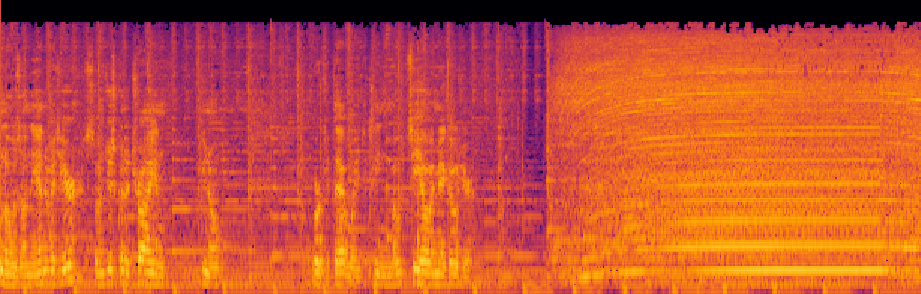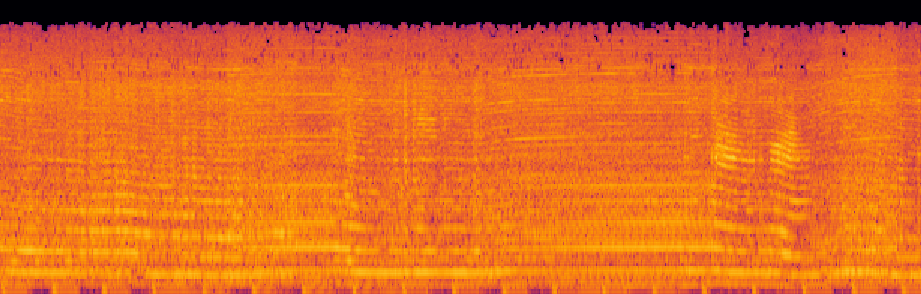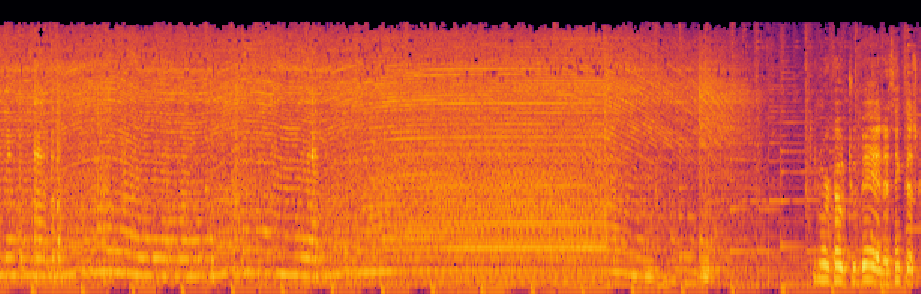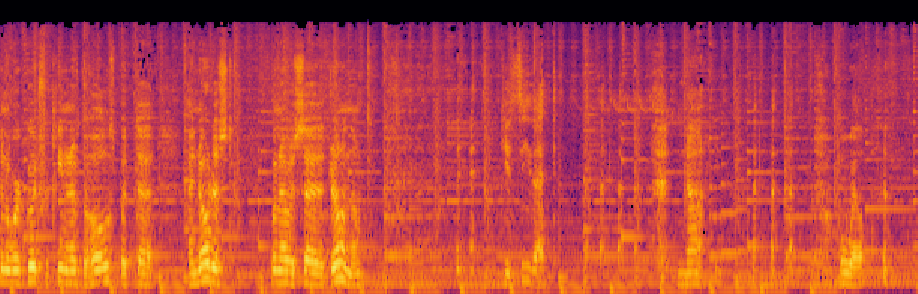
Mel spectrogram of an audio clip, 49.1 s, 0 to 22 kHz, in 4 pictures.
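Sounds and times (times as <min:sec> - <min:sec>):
rotary tool whine sanding wood: 0:07.3 - 0:34.7.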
